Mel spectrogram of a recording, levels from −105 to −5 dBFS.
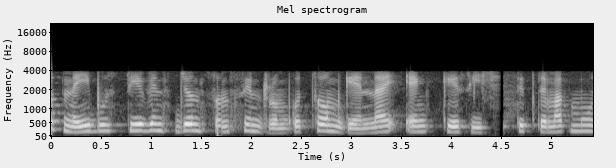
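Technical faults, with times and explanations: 1.66 to 1.70 s and 4.44 to 4.52 s, packet loss with pitch repetition: two dropouts on the G.711 phone line, about 40 ms and then 80 ms of audio gone. The receiver bridges each gap by looping the last pitch period and fading it over roughly 50 ms. The first is short enough to come out as a brief held, buzzy tone. The second outlasts the fade, so it sinks to silence before the speech cross-fades back in.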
